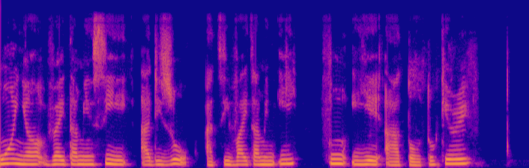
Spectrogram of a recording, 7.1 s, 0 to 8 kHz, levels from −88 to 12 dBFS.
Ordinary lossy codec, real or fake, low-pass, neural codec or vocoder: none; real; 7.2 kHz; none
